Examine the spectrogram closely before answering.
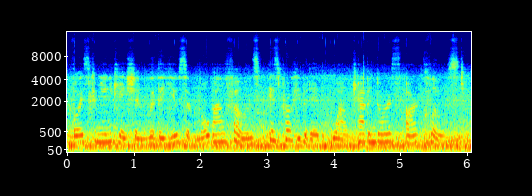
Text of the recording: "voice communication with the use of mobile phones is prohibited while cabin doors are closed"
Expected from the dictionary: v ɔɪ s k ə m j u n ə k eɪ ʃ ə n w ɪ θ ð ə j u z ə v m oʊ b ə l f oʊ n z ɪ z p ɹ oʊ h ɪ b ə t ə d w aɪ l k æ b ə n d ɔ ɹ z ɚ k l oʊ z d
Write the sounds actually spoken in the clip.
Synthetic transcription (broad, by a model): v ɔɪ s k ə m j u n ə k eɪ ʃ ə n w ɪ ð ə j u z ə v m oʊ b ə l f oʊ n z ɪ z p ɹ oʊ h ɪ b ə t ə d w aɪ l k æ b ə n d ɔ ɹ z ɚ k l oʊ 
